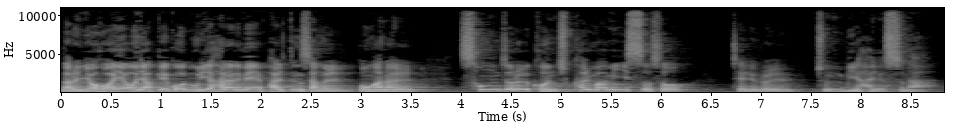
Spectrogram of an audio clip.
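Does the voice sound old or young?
young. It is read in a plain, young-sounding voice. It does not sound like a dying man's last words. The speaker calls it wrong. "그냥 젊은 목소리로 하니까 이게 유언의 분위기가 안 나요"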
